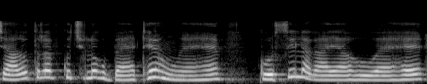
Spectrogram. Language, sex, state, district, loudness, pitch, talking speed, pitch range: Hindi, female, Jharkhand, Garhwa, -16 LUFS, 235 Hz, 155 wpm, 210-295 Hz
